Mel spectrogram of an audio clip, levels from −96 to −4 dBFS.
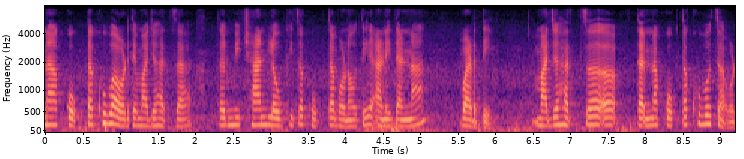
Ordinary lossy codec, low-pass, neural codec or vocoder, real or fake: AAC, 48 kbps; 7.2 kHz; none; real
